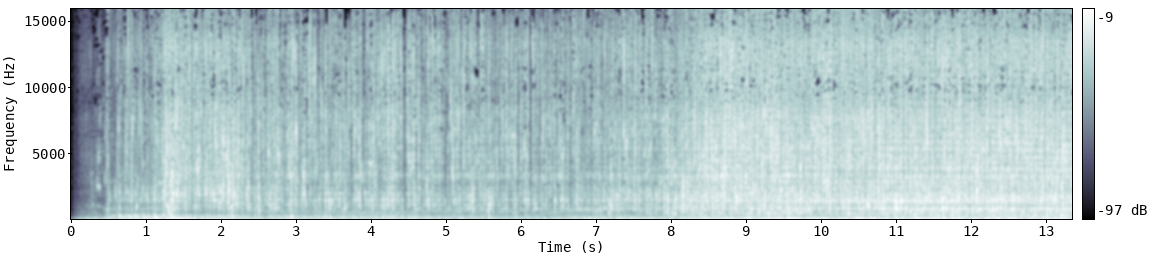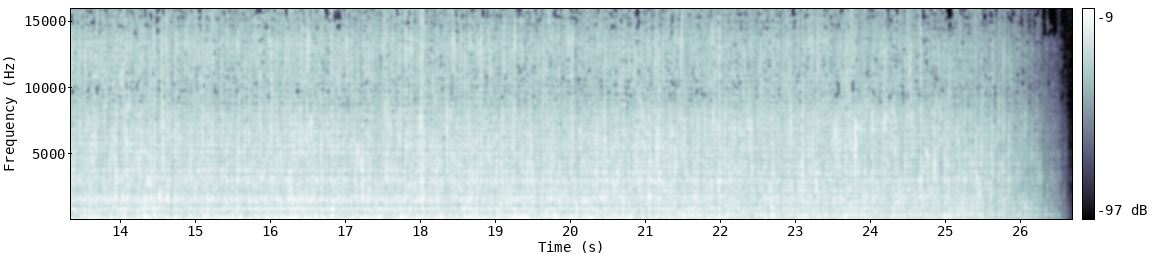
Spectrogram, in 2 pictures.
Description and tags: Water pouring from one plastic container into another through a small plastic tap.
Recorded with a Zoom H2. Edited with Audacity.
